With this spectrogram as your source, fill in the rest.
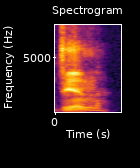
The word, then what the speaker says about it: Din: Is it pronounced Din? You can say it Din. Yes. Din.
